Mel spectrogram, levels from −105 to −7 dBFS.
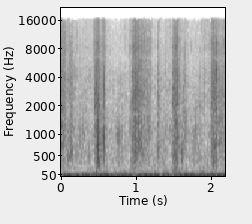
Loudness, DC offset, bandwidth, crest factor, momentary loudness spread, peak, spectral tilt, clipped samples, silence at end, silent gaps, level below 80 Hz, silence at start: -40 LUFS; under 0.1%; 17 kHz; 24 dB; 7 LU; -12 dBFS; -1.5 dB/octave; under 0.1%; 0 s; none; -44 dBFS; 0 s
